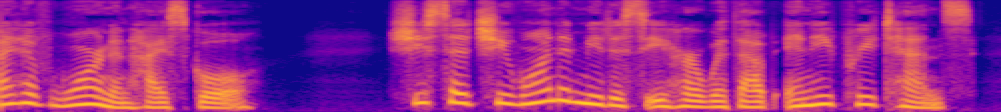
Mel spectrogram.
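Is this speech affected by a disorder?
No.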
